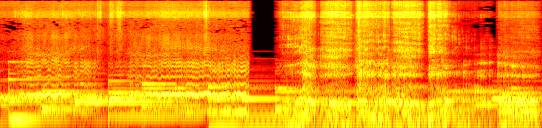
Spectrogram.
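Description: A honeybee buzzing over soft instrumental music. About four seconds in, the buzzing gives way to a lion's low, pulsing growls, with the music continuing.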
